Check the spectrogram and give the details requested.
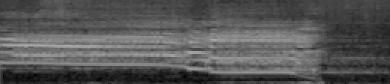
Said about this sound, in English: The sound of a Rocky Mountain elk bugling at dawn.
